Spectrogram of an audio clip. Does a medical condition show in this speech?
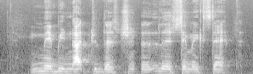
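Yes: traumatic brain injury; diffuse axonal brain shearing from snowboard crash into tree, cerebellum damaged, month-and-a-half coma, walks with walker; slurred speech, thinking sharp, relearned talking and swallowing after coma.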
